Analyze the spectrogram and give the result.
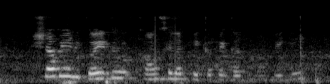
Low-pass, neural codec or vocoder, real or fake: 9.9 kHz; none; real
